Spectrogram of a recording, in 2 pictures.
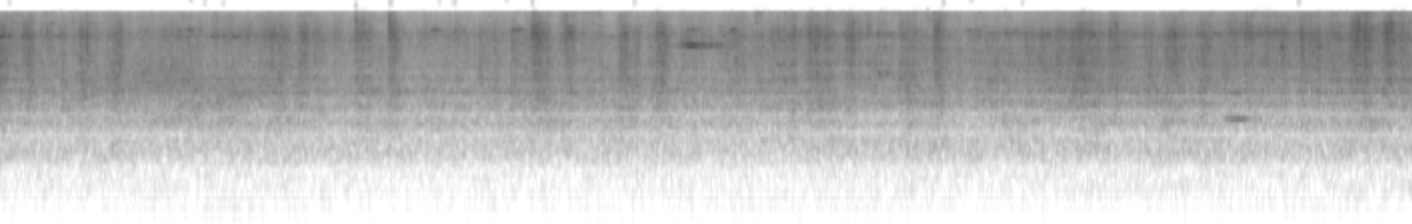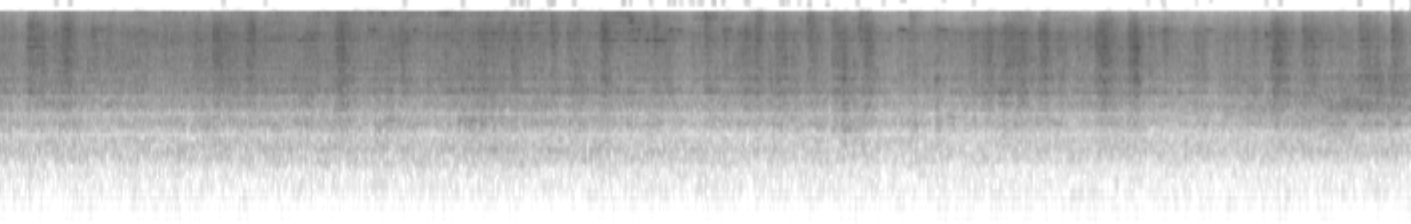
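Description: Freight train of covered hopper wagons rolling past: a steady rush of steel wheels on rail, with frequent irregular clicks as the wheels cross rail joints and a couple of brief wheel squeals.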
